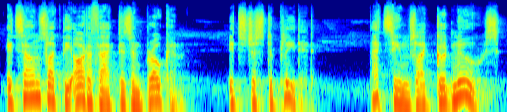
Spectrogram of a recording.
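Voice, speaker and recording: Husky, cautious druid. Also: male voice, mid-range voice, lively intonation, normal speed, a little mellow. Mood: calm, curious. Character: wise, cautious male druid, a loyal old friend. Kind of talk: fantasy game cutscene acting.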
